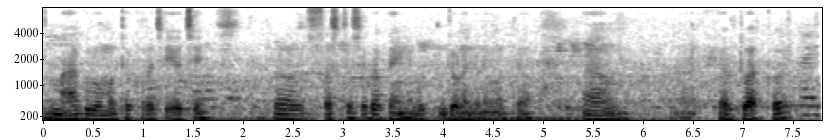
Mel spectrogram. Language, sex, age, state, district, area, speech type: Odia, male, 45-60, Odisha, Koraput, urban, spontaneous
